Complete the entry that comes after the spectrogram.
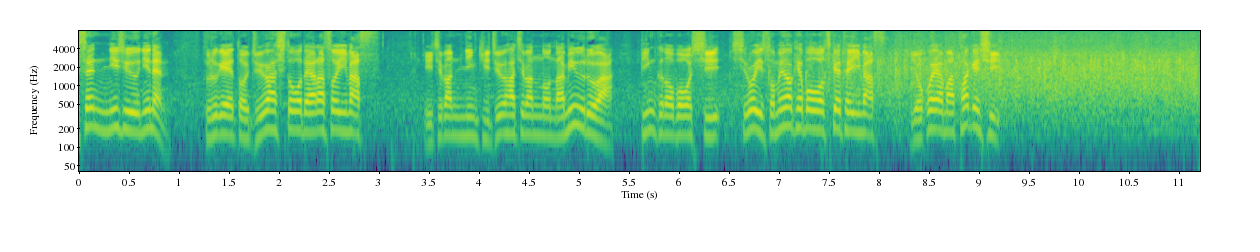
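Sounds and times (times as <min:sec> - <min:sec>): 
speech: 0:00.0 - 0:09.4
racecourse crowd applauding: 0:07.2 - 0:11.2.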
